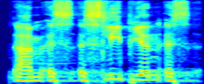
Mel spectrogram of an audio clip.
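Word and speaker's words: Asclepion: They had the Asclepian, is how you pronounce it.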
